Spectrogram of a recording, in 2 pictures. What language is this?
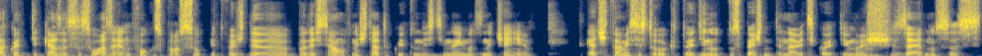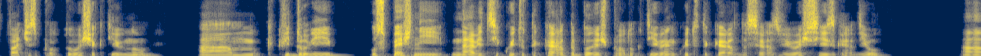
Bulgarian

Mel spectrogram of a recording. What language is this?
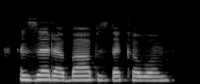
Pashto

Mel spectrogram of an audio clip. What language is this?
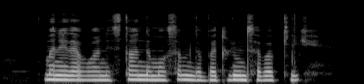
Pashto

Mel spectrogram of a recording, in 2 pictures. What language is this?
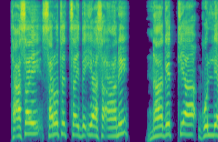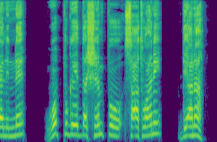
Dawro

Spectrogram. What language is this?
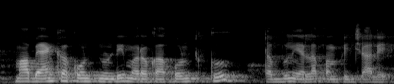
Telugu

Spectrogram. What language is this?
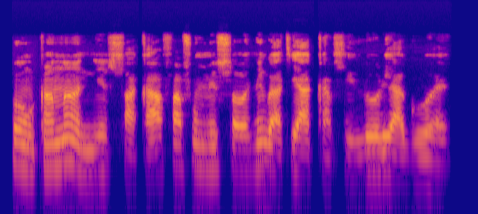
Yoruba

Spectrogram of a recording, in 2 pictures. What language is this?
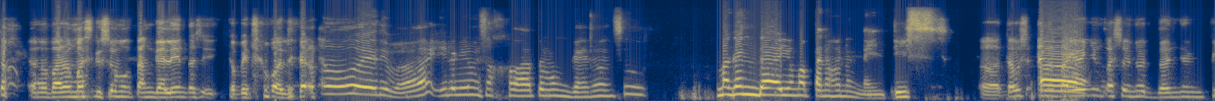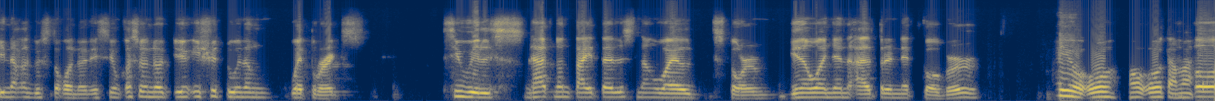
Filipino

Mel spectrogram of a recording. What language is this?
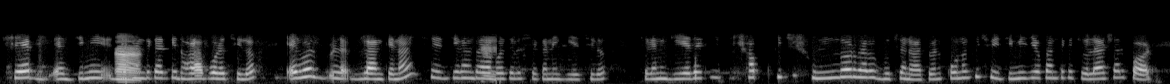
Bangla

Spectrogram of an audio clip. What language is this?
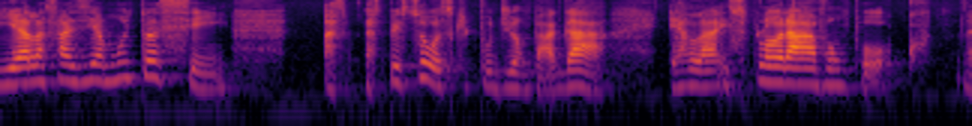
Portuguese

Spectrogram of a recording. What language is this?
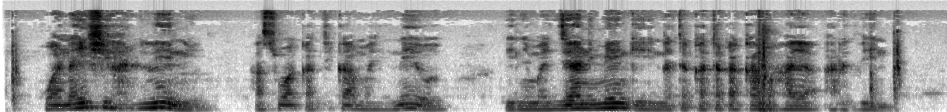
Swahili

